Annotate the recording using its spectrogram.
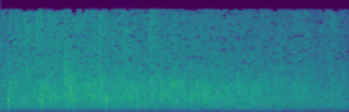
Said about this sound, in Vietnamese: Dành một tràng pháo tay.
